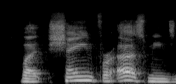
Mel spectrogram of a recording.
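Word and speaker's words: shem: is what they call shame which a lot of people think this means shim but it's shame okay you would think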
